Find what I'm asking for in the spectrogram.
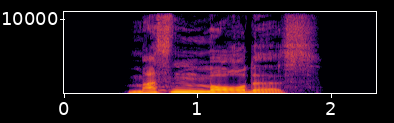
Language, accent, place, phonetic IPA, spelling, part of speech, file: German, Germany, Berlin, [ˈmasn̩ˌmɔʁdəs], Massenmordes, noun, De-Massenmordes.ogg
- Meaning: genitive singular of Massenmord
